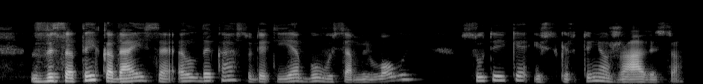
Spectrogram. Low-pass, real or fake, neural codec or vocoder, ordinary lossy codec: 7.2 kHz; real; none; AAC, 48 kbps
